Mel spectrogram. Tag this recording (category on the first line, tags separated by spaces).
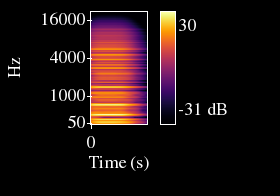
Instrument samples > Synths / Electronic
fm-synthesis additive-synthesis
